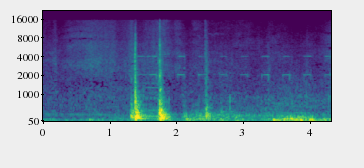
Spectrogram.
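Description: Toyota Estima van: a couple of loud knocks, then a rapid electronic warning beep, about four a second, starting about two seconds in. It is the beeper that sounds while the power sliding door operates.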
